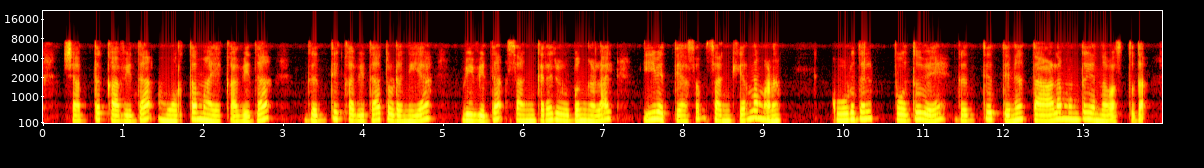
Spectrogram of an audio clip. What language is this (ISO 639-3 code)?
mal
